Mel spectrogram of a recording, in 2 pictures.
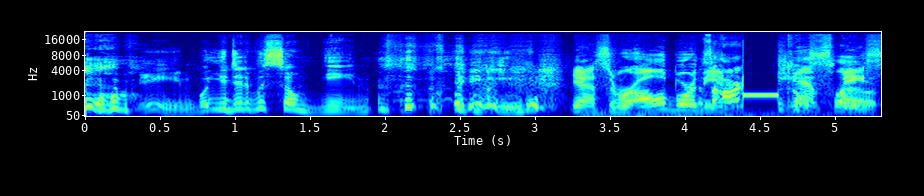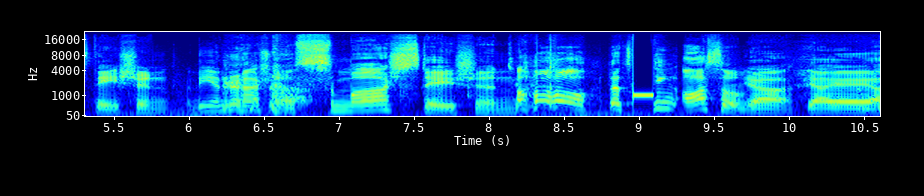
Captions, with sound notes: - Mean? - What you did was so mean. - Mean? - Yeah, so we're all aboard the- - 'Cause our (beep) can't float. - Space station. The International Smosh Station. - Oh, that's (beep) awesome. - Yeah, yeah, yeah, yeah.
